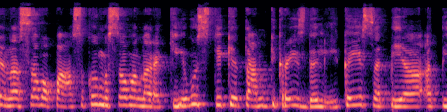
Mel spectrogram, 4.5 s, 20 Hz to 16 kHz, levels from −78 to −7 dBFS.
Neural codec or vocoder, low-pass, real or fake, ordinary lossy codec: none; 14.4 kHz; real; MP3, 96 kbps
